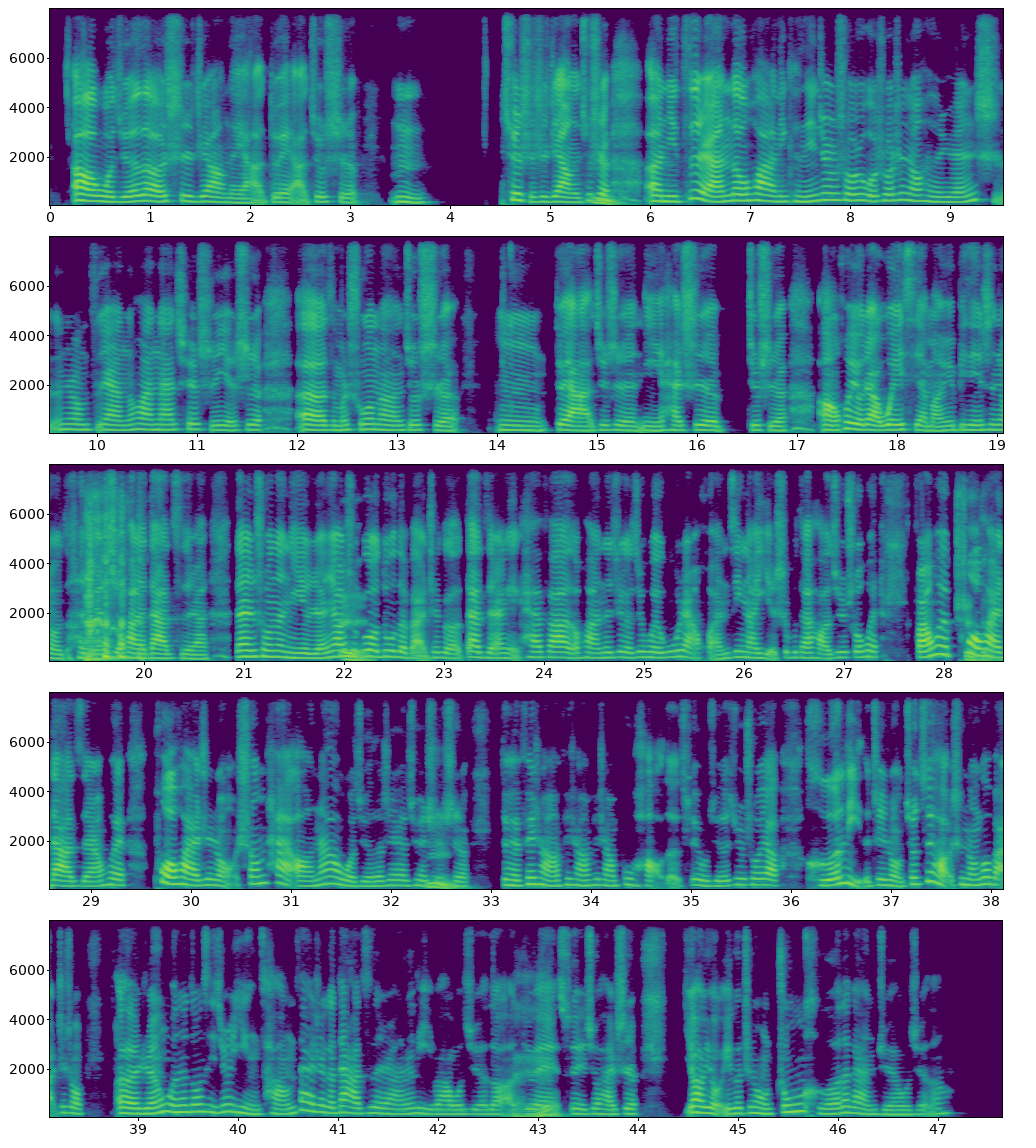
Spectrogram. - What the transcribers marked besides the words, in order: other background noise; tapping; laugh; other noise
- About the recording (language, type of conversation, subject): Chinese, podcast, 你最早一次亲近大自然的记忆是什么？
